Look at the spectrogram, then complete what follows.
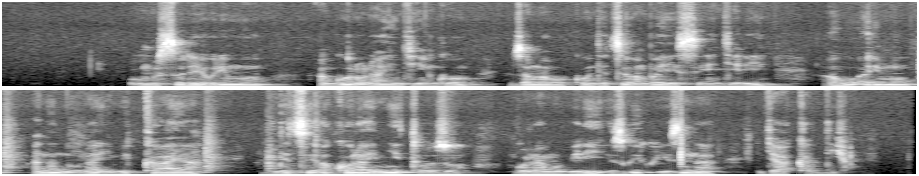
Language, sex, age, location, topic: Kinyarwanda, male, 25-35, Kigali, health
